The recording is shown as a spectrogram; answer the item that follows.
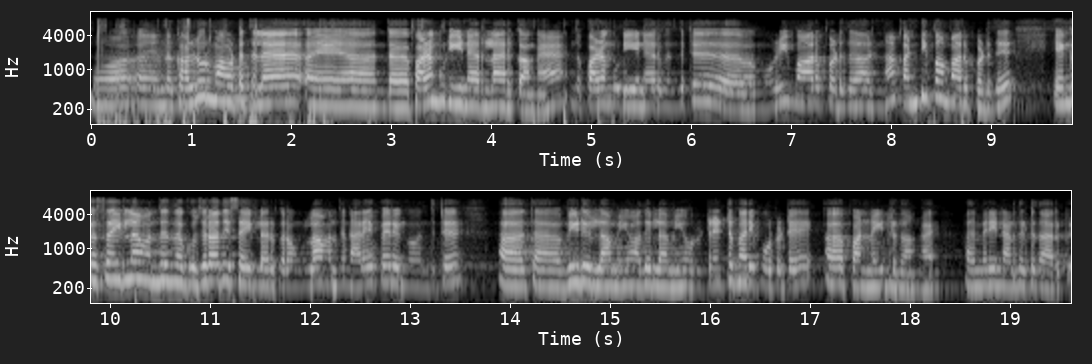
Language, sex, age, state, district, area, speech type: Tamil, female, 45-60, Tamil Nadu, Cuddalore, rural, spontaneous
